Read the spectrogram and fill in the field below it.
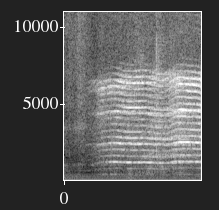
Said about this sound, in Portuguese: Se tem um som bom para a gente ter, é som de bebê.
